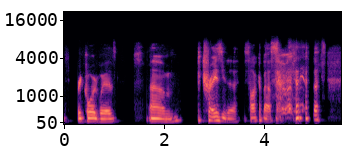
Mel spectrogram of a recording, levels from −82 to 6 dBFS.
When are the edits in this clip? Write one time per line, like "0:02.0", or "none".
none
